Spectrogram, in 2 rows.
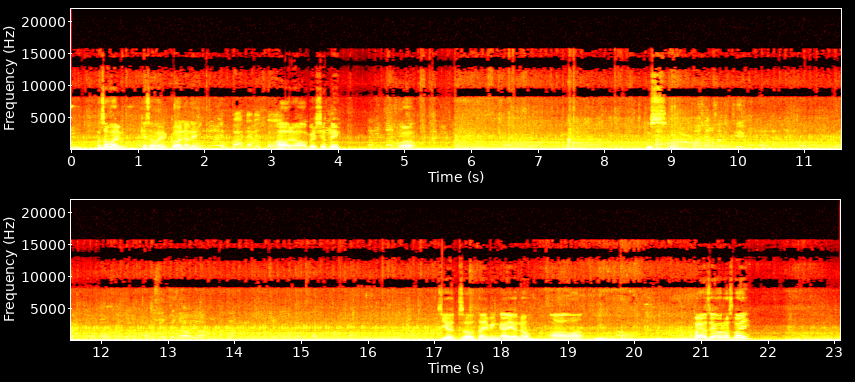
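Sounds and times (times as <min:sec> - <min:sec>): vehicle engine idling: 0:00.0 - 0:23.0.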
